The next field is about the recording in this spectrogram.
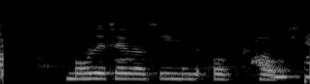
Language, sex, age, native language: Icelandic, female, 9, Icelandic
